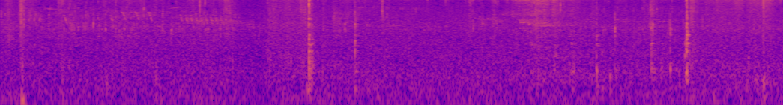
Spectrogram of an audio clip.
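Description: Camp gear being handled and packed outdoors: a few sharp clicks and knocks, loudest about four seconds in and again near nine seconds, over a quiet woodland background with faint high chirps.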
